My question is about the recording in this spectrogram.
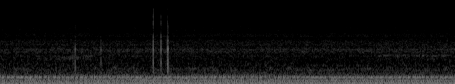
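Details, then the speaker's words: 2002 Nissan Micra K11 1.0 litre manual petrol, sluggish and lacking power, idling just after fuel filter replacement while fuel fills the new filter; quiet, even idle with steady low hum, no stumbles. "So just let it run for a minute to let the fuel go up the fuel line into the filter to fill it up, plus going into the car."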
